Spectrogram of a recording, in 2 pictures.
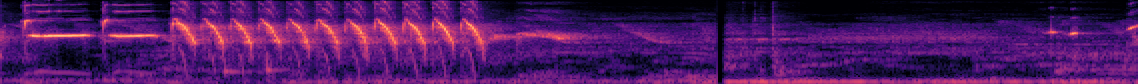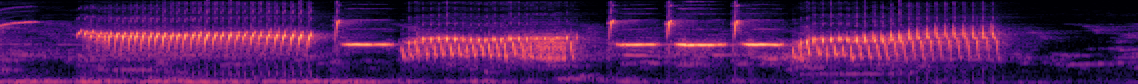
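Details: Kenari Nusantara canary giving long 'gacor' song for masteran tutoring: fast buzzy trill, a short pause, then loud rolling notes, sharp clipped chips and a rising trill. A faint low hum runs underneath.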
